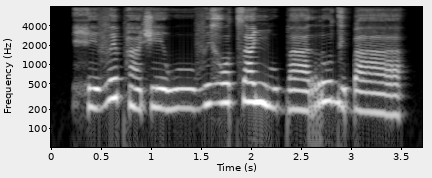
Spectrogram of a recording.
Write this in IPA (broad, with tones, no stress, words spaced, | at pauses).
he˨ vɛ˦pʰã˨ʃeː˨ wuː˨vɪ˦ɣɔ˦t͡sa˦ ɲuː˨baː˨ro˦dɪ˨ ɓaː˨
